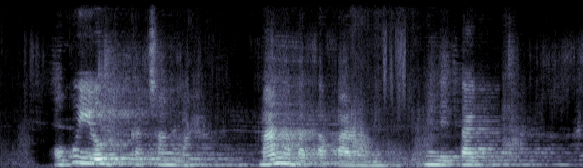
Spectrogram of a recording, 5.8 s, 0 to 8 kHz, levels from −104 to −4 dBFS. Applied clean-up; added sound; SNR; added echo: neural separator model SepFormer DNS4.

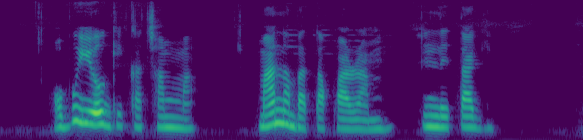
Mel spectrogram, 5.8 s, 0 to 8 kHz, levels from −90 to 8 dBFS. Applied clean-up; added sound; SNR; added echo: none; none; none; none.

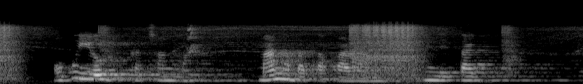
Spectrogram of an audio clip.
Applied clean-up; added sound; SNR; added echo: none; Drill; 8 dB; reverberation time 2.1 s.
